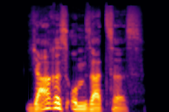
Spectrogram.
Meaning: genitive singular of Jahresumsatz
- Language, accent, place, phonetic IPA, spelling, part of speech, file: German, Germany, Berlin, [ˈjaːʁəsˌʔʊmzat͡səs], Jahresumsatzes, noun, De-Jahresumsatzes.ogg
